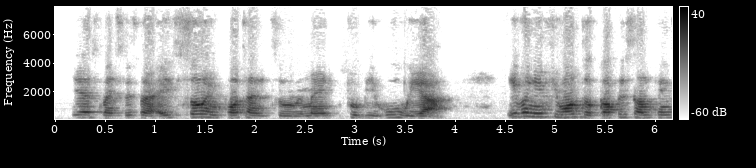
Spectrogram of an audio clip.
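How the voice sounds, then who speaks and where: A woman with an African accent, medium in pitch, at a moderate pace with ordinary pitch variation. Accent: African accent, kept. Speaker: women's show co-host. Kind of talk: talk show discussion. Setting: live online stream.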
